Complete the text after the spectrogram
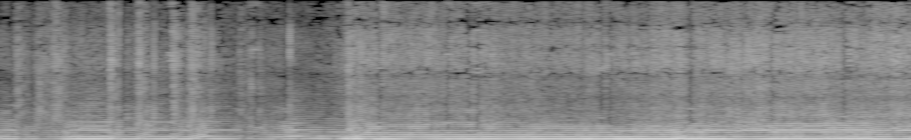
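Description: A fly's steady, droning buzz, a low hum that wavers slightly in pitch as it moves.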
